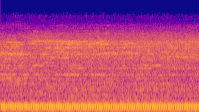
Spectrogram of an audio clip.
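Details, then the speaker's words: Toyota Corolla idling with the bonnet raised, heard up front: a steady, even low hum with no knocks, ticks or misses. The Magnaflow exhaust is loud at the rear but the engine bay is quiet; healthy idle. "So that's the car does get pretty loud. But up front, it's really quiet."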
